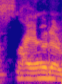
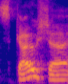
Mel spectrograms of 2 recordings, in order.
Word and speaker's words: Scioto: We have the Scioto River, and it's pronounced Scotia everywhere else. But if you're from here, we have the Olentangy, but it's the Olentangy is how it's spelled.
